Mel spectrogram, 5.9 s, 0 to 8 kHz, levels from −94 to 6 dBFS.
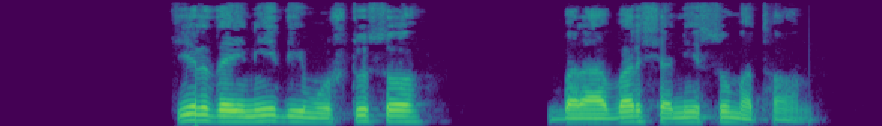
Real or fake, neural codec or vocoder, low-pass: real; none; 7.2 kHz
